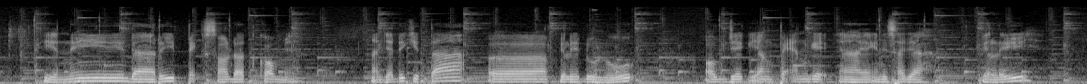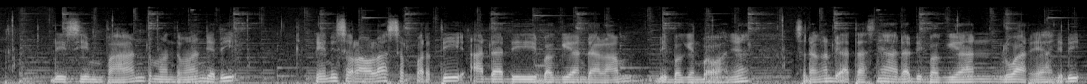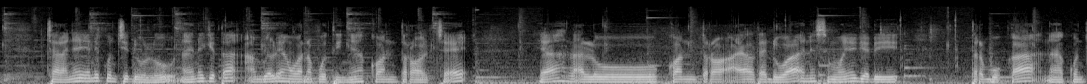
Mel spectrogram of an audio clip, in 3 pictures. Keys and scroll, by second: 0.1 v, 11.8 z, 13.1 v, 22.6 ctrl+2, 24.5 ctrl+z, 25.9 ctrl+c, 28.7 ctrl+alt+2.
